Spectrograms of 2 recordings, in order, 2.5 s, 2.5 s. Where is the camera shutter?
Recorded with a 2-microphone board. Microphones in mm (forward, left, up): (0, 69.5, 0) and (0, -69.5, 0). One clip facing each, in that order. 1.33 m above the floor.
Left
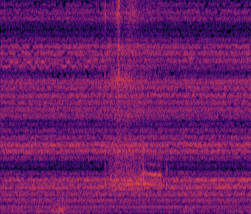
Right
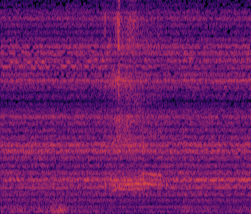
15° right (ahead or behind).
